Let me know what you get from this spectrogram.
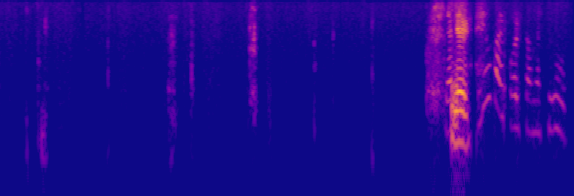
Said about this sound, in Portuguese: Escutando a gente fungando. Vai pensar que estou falando, fazendo outra coisa.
